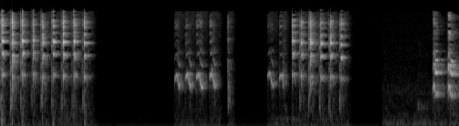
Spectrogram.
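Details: Rosella song in bursts of quick, bright repeated notes, about nine per second. Short pauses separate the runs, and some phrases are lower and slightly slurred.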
